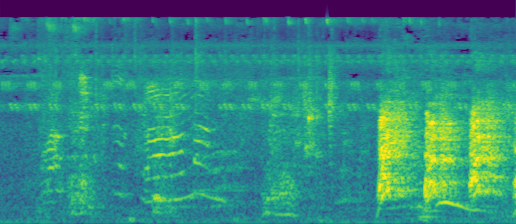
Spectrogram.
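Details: Husky and border collie pets in Kerala, India, fighting together. Low, murmuring vocal sounds open the recording, then three loud, sharp barks burst out close together near the end.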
